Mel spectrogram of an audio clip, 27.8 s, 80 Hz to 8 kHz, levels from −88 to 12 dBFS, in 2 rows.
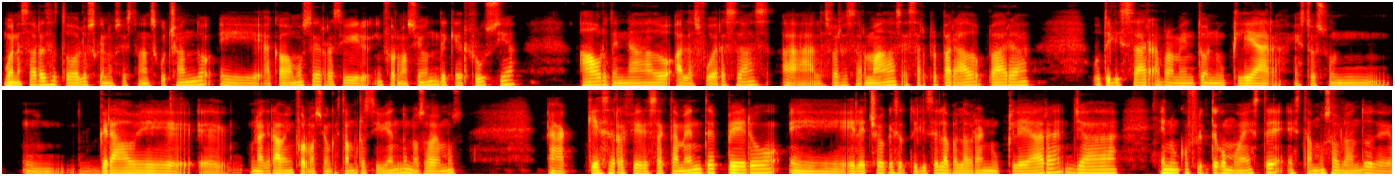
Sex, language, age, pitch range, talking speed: male, English, 20-39, 100-115 Hz, 155 wpm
